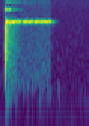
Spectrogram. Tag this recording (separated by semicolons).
coin; dime; flic; flip; money; quarter; spinning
